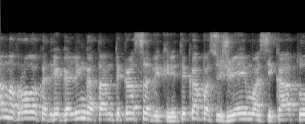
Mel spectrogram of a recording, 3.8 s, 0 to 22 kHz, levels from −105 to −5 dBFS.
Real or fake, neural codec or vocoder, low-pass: real; none; 7.2 kHz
